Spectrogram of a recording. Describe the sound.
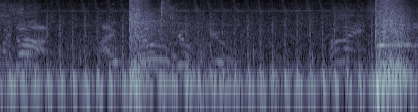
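Gunfire in the video game GTA IV, aimed at a helicopter: two sharp, loud bursts about two seconds apart, under continuous talking.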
